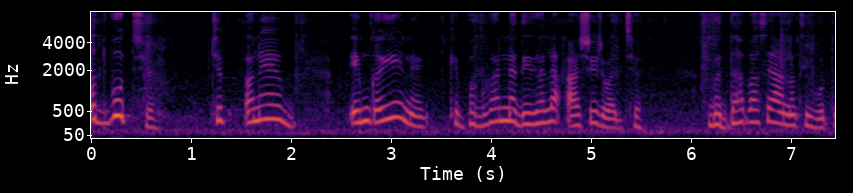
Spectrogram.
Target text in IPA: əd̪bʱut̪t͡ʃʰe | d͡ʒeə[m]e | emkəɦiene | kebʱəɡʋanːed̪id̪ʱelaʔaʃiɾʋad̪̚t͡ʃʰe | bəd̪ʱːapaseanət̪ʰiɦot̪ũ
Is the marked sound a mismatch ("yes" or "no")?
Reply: yes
